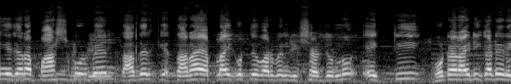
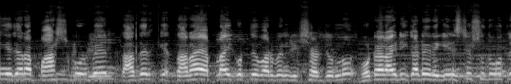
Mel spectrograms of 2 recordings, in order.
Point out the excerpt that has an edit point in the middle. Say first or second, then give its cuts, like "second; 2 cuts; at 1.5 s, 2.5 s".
second; 1 cut; at 3.6 s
